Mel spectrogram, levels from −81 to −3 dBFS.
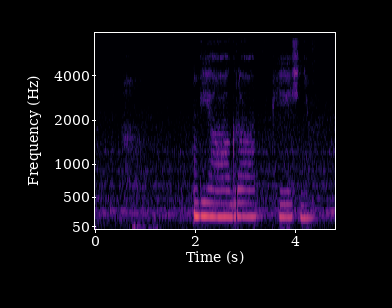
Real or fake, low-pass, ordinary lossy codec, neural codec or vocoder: real; 7.2 kHz; Opus, 32 kbps; none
